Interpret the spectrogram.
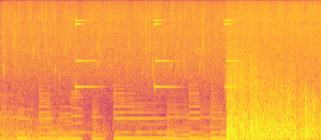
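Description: Rain and thunder sound effect, coming in suddenly and loud about two-thirds of the way in. Before it, a quieter stretch of steady sustained tones with a short high ping about every second and a half.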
